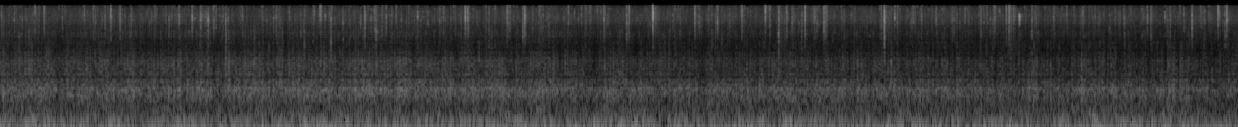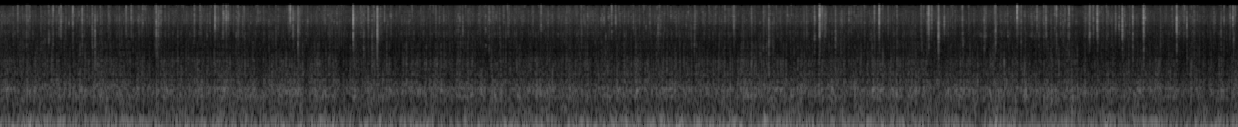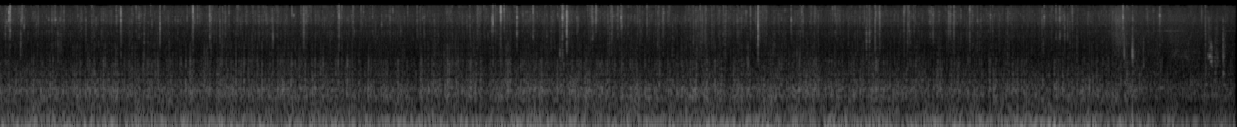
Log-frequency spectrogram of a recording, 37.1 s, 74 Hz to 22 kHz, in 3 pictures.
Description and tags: Stove burning v2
